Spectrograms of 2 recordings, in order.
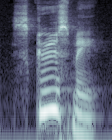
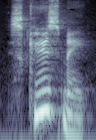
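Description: The two takes are said the same way.

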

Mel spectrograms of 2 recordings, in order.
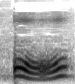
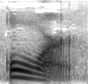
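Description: First: It is said without an r sound. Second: It is said with an r sound. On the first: The speaker calls it right. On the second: The speaker calls it wrong.

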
